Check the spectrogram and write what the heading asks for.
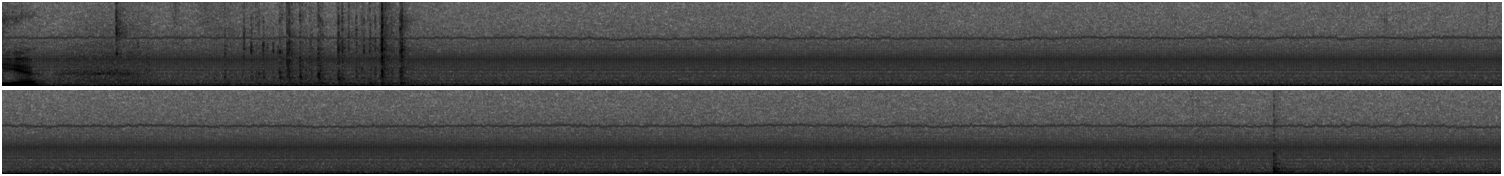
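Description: Computer keyboard typing: a short run of keystroke clicks in the first two seconds, then a steady low electrical hum. A single dull low thump comes near the end.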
